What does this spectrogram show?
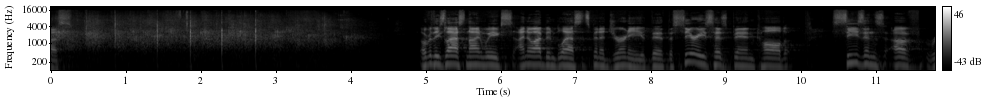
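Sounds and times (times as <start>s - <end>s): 
speech: 0.0s - 0.4s, 4.9s - 11.7s
audience applause: 0.0s - 4.3s.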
